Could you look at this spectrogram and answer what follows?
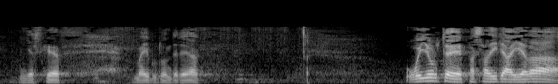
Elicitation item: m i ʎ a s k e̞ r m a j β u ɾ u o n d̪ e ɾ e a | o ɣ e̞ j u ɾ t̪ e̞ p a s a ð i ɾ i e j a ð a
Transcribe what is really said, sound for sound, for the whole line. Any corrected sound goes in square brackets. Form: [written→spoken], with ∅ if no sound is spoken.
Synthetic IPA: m i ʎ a s k e̞ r m a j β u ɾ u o n d̪ e ɾ e a | o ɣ e̞ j u ɾ t̪ e̞ p a s a ð i ɾ [i→a] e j a ð a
